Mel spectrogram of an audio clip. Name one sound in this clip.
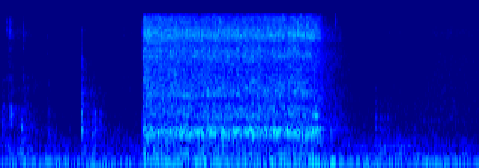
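Water runs from a tap into a sink.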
